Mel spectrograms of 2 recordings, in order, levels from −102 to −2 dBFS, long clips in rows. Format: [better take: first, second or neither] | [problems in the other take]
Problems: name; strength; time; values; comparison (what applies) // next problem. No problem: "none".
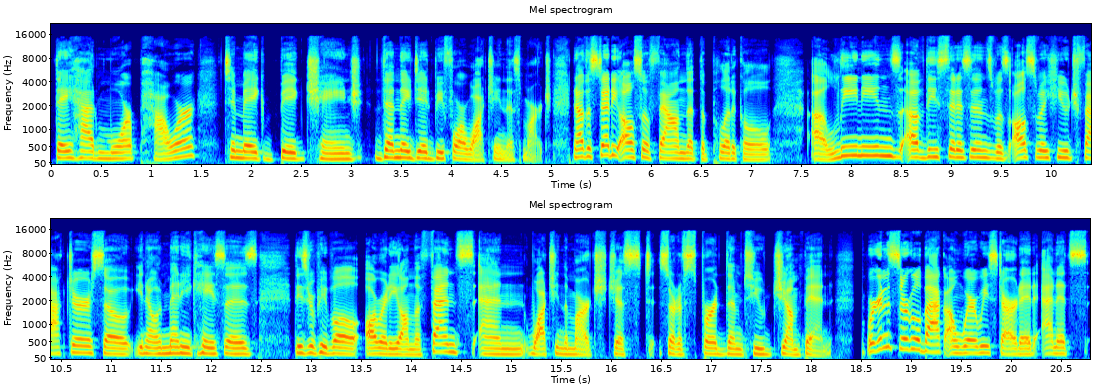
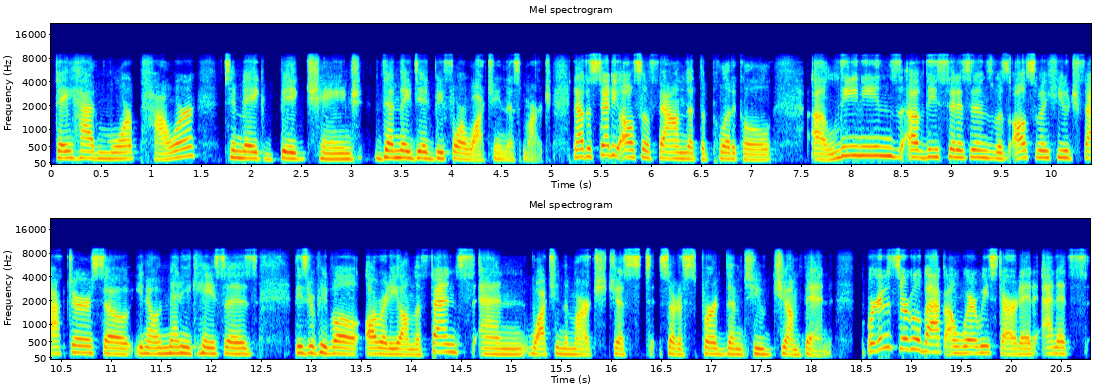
first | garbled, watery; badly; nothing above 7.5 kHz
